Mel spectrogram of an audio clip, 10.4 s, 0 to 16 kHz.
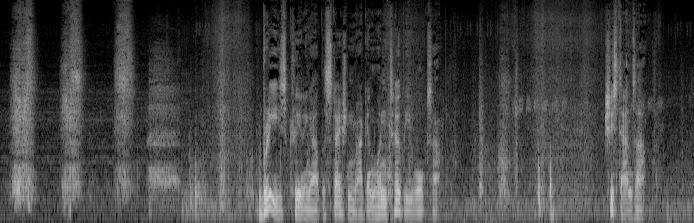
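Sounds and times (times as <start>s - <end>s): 
man drawing a long sniffing inhale: 0.1s - 2.8s
man snorting cocaine in a men's room: 0.1s - 2.8s
speech: 4.0s - 6.8s, 9.2s - 9.9s.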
